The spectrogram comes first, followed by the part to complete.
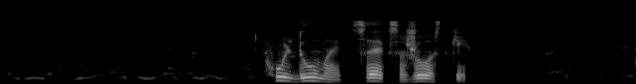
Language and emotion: Russian, angry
